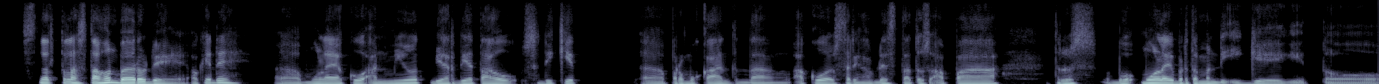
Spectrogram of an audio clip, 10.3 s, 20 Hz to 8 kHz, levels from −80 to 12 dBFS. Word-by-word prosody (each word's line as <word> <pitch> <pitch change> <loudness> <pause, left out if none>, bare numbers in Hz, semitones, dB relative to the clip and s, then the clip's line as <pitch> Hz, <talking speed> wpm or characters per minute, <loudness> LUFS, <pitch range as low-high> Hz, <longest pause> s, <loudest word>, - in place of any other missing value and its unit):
setelah 160 -1 +1
setahun 155 +9 +7
baru 165 +1 +10
deh. 105 - -1
“Oke 110 +9 -5
deh,” 175 +1 +3
eee, 100 0 -10
mulai 125 +4 0
aku 130 0 -1
unmute 130 +6 0
biar 120 -1 0
dia 125 +3 -1
tahu 125 +3 -1
sedikit, 125 +3 -5 0.5
eee, 95 0 -6
permukaan 120 +1 -3
tentang 100 -3 -6
aku 125 +2 -1
sering 110 -4 -4
update 110 -2 -3
status 105 -2 -4
apa 115 +2 -2 0.4
terus 115 0 -3
bok 115 +2 -2
mulai 145 0 +7
berteman 120 -2 +1
di 110 - -5
IG 115 - -9 0.4
gitu. 75 0 -9
120 Hz, 170 wpm, -23 LUFS, 110-135 Hz, 0.5 s, baru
